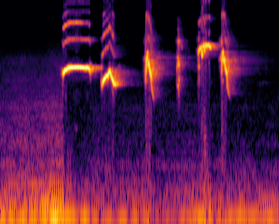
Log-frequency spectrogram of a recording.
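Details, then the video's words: Orange-headed thrush (Geokichla citrina), used as lure audio to get a kept bird singing, best in the morning: a sustained clear whistle, then a rapid run of five sharp, slurred whistled notes, high and bright, with faint low hum beneath. "ANIS MERAH NGEPLONG Gacor"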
